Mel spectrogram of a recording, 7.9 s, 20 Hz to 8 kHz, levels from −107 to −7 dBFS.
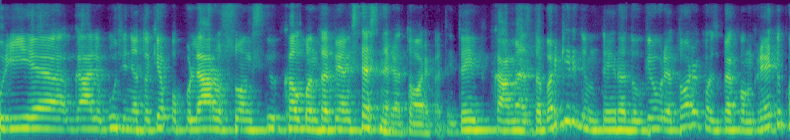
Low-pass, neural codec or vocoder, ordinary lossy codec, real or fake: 7.2 kHz; codec, 24 kHz, 3.1 kbps, DualCodec; AAC, 48 kbps; fake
